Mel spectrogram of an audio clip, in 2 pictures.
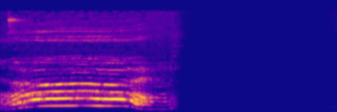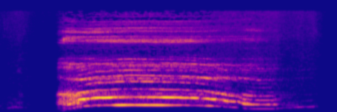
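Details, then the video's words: Two Alaskan Malamutes, Tuvaaq then Aanaga, indoors calling to people outside the house: two long, steady, harmonic howls about two and a half to four seconds each, held level then dropping at the end, separated by a quiet gap. "Malamutes making their presence known"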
